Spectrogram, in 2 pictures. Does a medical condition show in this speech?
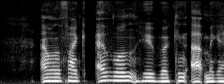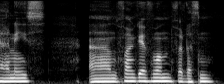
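Yes: Down syndrome; extra chromosome, intellectual disability.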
